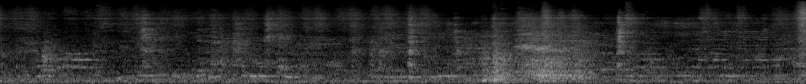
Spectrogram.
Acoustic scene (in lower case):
restaurant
